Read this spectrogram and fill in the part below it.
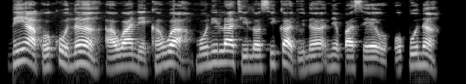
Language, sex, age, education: Yoruba, male, 30-45, tertiary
